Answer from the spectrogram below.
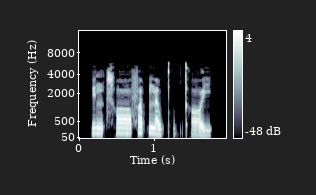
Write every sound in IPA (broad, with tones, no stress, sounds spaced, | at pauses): ɪ˨˩ ŋ t͡sʰ ɔː˨ f ɐ˧ p̚ n̪ ɐ˨˥ w kʷʰ ɪ˨ k̚ t̪ʰ ɔː˨˩ j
